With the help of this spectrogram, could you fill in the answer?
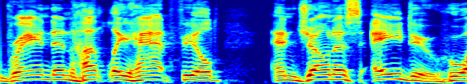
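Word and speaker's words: Aidoo: You're starting to get contributions from Brandon Huntley Hatfield and Jonas Adu, who I feel like I want to pronounce his name a different way every time I read it. But Adu's correct.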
